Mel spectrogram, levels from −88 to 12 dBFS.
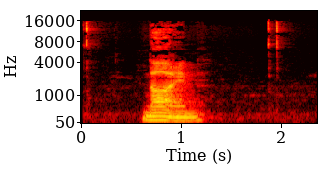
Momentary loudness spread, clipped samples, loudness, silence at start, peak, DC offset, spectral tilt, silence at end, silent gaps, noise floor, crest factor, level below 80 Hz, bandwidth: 16 LU; under 0.1%; -21 LUFS; 0.05 s; -2 dBFS; under 0.1%; -4.5 dB/octave; 0.4 s; none; -59 dBFS; 22 dB; -52 dBFS; 16.5 kHz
